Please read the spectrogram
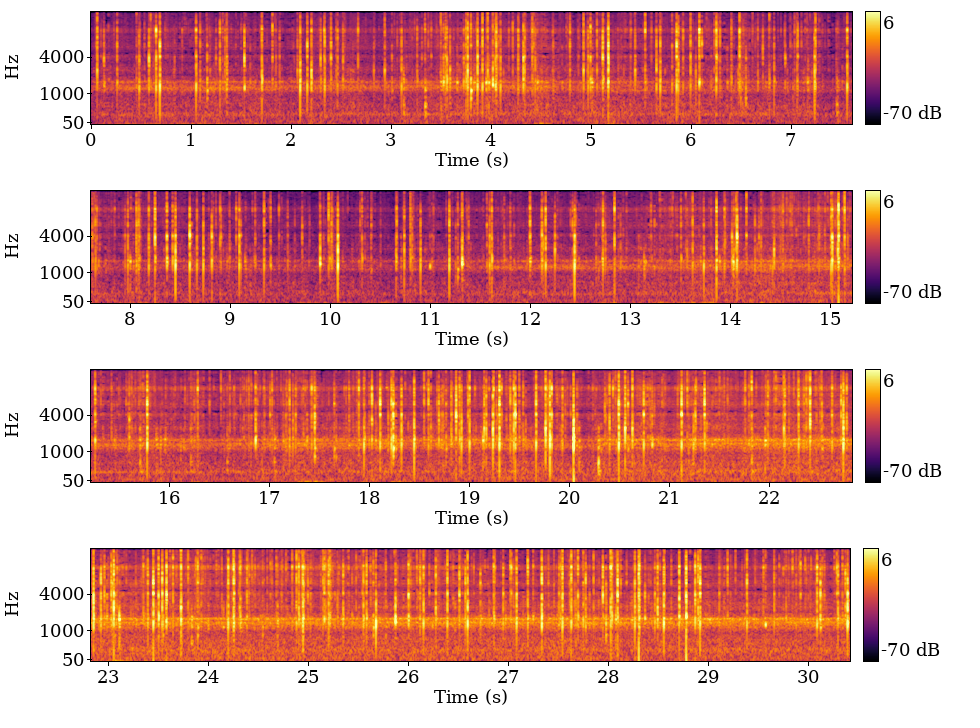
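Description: Raindrops striking the housing of a motorcycle-mounted camera while riding in rain: a dense, irregular crackle of sharp clicks, a little louder in the second half.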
